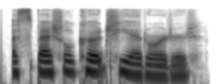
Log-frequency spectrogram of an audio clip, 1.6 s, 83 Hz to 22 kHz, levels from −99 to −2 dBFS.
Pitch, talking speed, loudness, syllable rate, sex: 170 Hz, 220 wpm, -18 LUFS, 6.4 syllables/s, female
